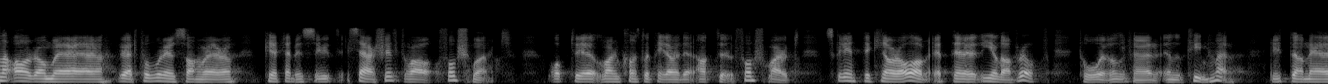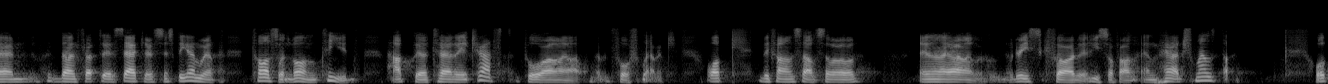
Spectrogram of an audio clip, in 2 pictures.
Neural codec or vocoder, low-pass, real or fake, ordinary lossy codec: codec, 16 kHz, 0.5 kbps, FreqCodec, larger model; 5.4 kHz; fake; none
